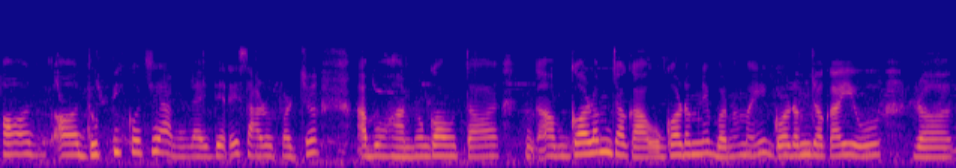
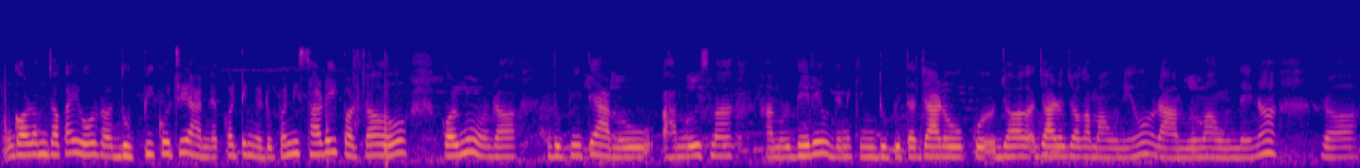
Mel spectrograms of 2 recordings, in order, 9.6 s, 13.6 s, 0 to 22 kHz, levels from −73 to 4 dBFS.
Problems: constant background noise, background conversations at intervals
